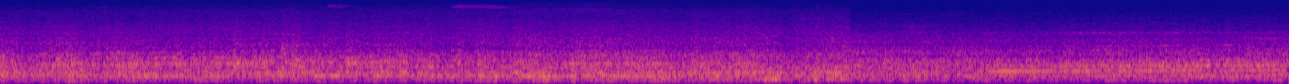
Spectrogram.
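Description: Docklands Light Railway train running along its elevated track, a steady rumble with a faint whine in it. About four seconds in the sound changes abruptly to the steadier running noise heard on board a moving DLR train, with thin steady tones.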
